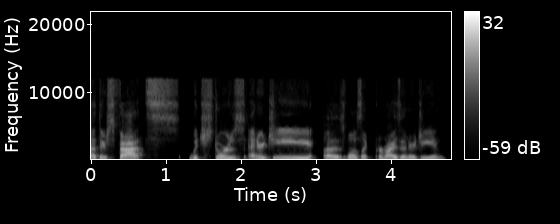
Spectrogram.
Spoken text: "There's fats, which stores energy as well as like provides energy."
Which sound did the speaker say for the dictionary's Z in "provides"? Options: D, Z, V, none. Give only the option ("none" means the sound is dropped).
Z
